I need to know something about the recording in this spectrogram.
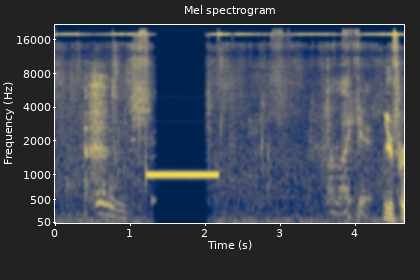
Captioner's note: laughter; beep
